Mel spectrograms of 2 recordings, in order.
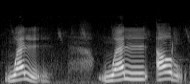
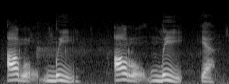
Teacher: ro-nya dibaca secara tafkhim karena ro sukun sebelumnya ada huruf berbaris fathah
